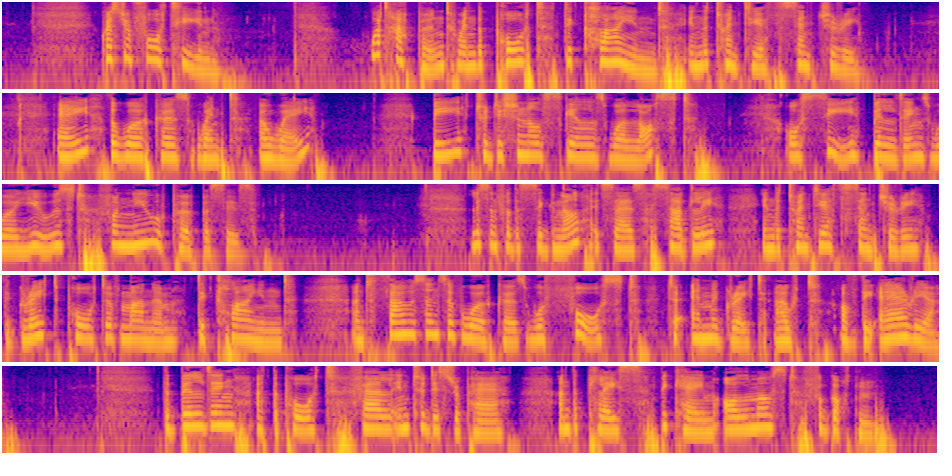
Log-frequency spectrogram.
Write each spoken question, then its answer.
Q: What happened when the port declined in the 20th century?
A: the first one was the workers went away, and I think that, well, it is the answer.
